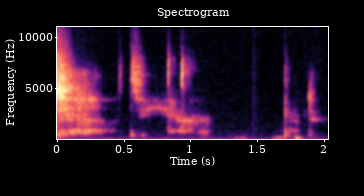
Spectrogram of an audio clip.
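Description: A woman's voice, mostly quiet and breathy. A word trails off at the start, a few faint whispered mouth sounds follow, and she says "good" softly near the end.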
